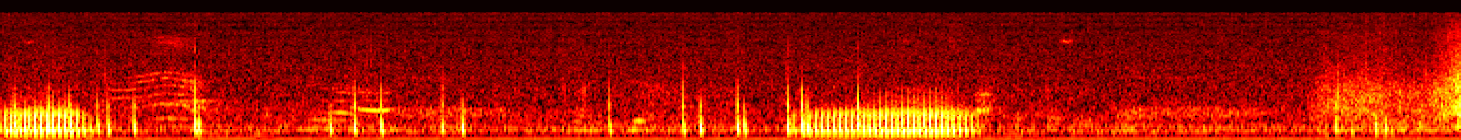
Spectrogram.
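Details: Sleeping pug snoring: two low, buzzing rasps about four seconds apart, each lasting under a second, with scattered soft clicks and snuffles between them.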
